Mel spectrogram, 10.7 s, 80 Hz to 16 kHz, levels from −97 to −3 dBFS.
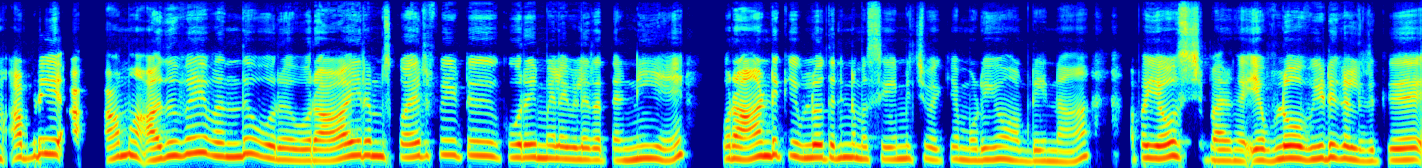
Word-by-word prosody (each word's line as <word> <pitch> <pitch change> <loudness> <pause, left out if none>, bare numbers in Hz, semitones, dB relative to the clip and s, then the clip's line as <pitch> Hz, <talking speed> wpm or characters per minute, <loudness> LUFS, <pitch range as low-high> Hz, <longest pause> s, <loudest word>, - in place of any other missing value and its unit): அப்படி 265 +6 0 0.5
ஆமா. 285 +2 +1
அதுவே 285 +8 +1 0.2
வந்து 265 +3 +1 0.2
ஒரு, 225 -3 0
ஒரு 200 0 0 0.2
1000 285 +2 +3
ஸ்கொயர் 270 +1 -1
ஃபீட் 295 -2 -5 0.3
கூரை 255 0 +2
மேல 235 -1 -1
விழுகிற 215 -1 -2
தண்ணீயே 215 +1 -2 0.4
ஒரு 235 - +4
ஆண்டுக்கு 280 +2 +3
இவ்வளோ 250 0 +3
தண்ணீ 245 0 0
நம்ம 230 -2 -3
சேமிச்சு 230 +1 -5
வைக்க 215 +2 -9
முடியும். 215 +2 -3
அப்பிடின்னா 190 -1 -6 0.5
அப்போ 250 - -2
யோசித்து 270 0 +2
பாருங்க, 195 -1 -2
எவ்வளோ 225 +4 +3 0.2
வீடுகள் 235 -2 +2
இருக்கு 195 +2 -2
235 Hz, 155 wpm, -23 LUFS, 210-265 Hz, 0.5 s, ஒரு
